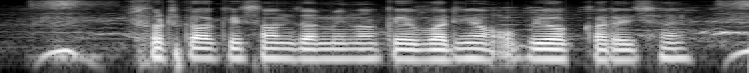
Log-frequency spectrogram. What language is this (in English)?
Maithili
